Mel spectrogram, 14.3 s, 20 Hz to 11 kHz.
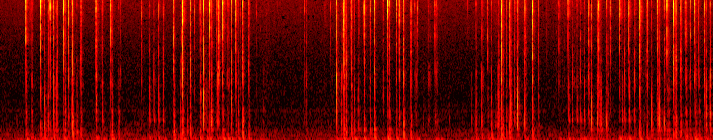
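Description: Fast typing with long acrylic nail tips on a MacBook Pro keyboard, plastic keys in an aluminium body. Bursts of sharp, bright clicks come in quick runs, broken by short pauses near 5.5 and 9 seconds, over a soft low thud from each keystroke.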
